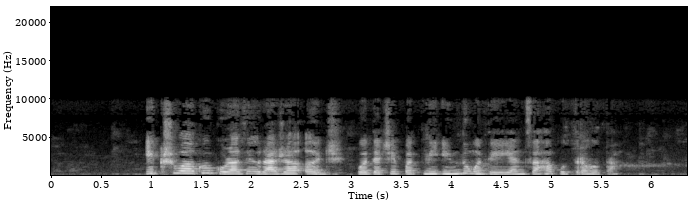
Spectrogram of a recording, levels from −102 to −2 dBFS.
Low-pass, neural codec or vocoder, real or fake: 9.9 kHz; none; real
